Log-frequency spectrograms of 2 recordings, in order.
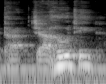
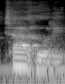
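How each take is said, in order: First: The name begins with a J sound. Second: The name begins with a T sound. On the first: The speaker calls it wrong. "instead of saying" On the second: The speaker calls it right. "the D is the T sound"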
